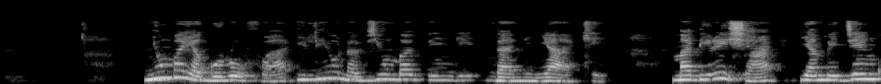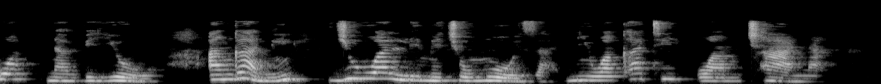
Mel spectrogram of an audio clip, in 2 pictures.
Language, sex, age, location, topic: Swahili, female, 25-35, Nairobi, finance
